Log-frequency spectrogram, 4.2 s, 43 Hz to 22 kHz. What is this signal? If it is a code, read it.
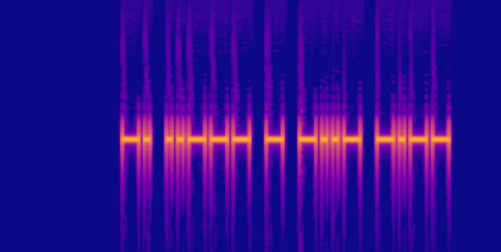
Morse code, heard as a keyed tone, about 25 wpm, 700 Hz. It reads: N2TXY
